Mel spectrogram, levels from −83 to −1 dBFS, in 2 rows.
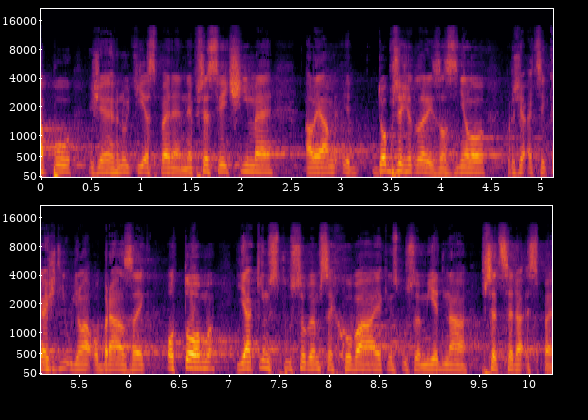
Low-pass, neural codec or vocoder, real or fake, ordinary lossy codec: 14.4 kHz; none; real; AAC, 48 kbps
